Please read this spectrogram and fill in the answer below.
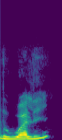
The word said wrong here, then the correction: Diwali: Y vaya que tengo mis notas y si estaba bien escritura era Diwali.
